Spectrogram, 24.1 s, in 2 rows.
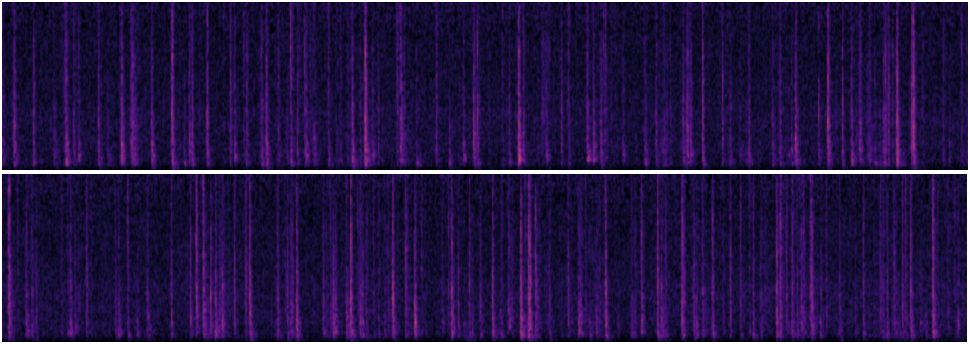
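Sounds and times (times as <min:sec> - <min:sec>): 
light rain with heavy drips heard inside a car: 0:00.0 - 0:24.1.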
